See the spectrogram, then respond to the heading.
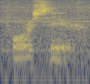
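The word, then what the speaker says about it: Forcier: How do you spell that? V-E-R-L-I-N-F-O-R-C-I-E-R, Forsyre.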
